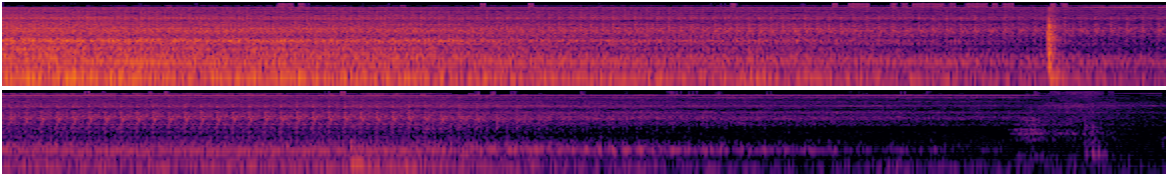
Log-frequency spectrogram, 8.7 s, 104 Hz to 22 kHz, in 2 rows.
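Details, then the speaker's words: 2013 Toyota Highlander 2WD, 117,000 miles: the cabin heater/AC fan whirs with a faint repeating click, about three a second, as it slows; the blower motor in the passenger footwell is failing and needs replacement. "it's a typical for Tota vehicle vehicles and Honda vehicles the blower motor is failing and it starts clicking like this and it's time to get rid of it replace it with a new one"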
